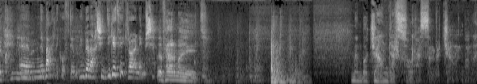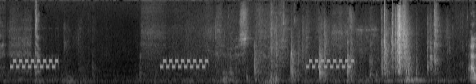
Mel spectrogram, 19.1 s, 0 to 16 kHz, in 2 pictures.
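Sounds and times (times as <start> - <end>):
speech: 0.0 - 4.3, 7.0 - 9.4
office telephone ringing with a steady electronic trill: 9.8 - 10.8, 12.7 - 13.8, 15.6 - 16.7.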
